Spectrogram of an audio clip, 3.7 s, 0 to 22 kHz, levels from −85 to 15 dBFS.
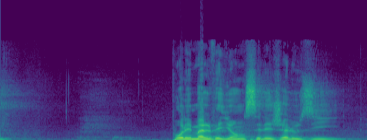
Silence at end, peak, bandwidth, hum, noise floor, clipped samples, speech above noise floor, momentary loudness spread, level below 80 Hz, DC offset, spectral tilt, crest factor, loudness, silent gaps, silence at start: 0.25 s; 0 dBFS; 15.5 kHz; none; -51 dBFS; under 0.1%; 38 dB; 14 LU; -34 dBFS; under 0.1%; -5 dB/octave; 16 dB; -13 LUFS; none; 0 s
